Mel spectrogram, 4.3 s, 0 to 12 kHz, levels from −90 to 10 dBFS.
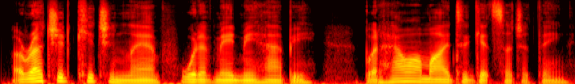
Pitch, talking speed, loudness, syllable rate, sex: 95 Hz, 250 wpm, -22 LUFS, 5.7 syllables/s, male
